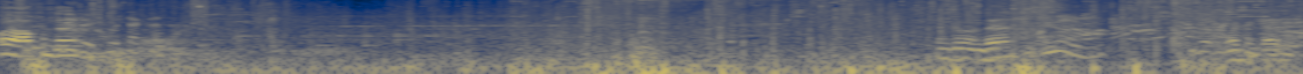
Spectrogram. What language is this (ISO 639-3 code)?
kor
